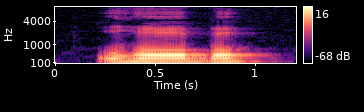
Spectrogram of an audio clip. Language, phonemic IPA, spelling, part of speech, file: Kikuyu, /ìhèⁿdé/, ihĩndĩ, noun, LL-Q33587 (kik)-ihĩndĩ.wav
- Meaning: bone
